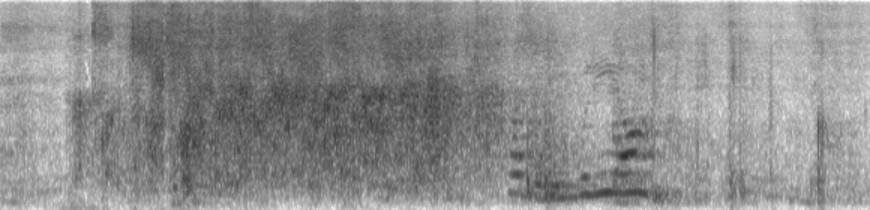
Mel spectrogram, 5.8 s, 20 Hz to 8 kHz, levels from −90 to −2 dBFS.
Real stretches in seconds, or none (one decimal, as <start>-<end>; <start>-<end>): 0.0-0.7; 2.7-4.4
